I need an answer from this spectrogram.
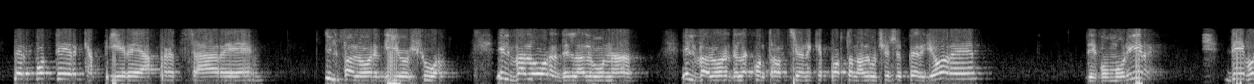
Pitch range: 185-260 Hz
